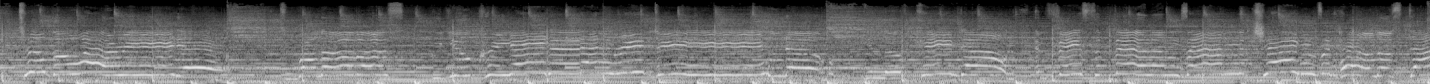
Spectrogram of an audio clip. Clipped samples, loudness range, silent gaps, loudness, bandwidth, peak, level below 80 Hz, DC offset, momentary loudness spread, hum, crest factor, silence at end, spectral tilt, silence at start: under 0.1%; 1 LU; none; -11 LUFS; 19.5 kHz; 0 dBFS; -22 dBFS; under 0.1%; 4 LU; none; 10 dB; 0 s; -4.5 dB/octave; 0 s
